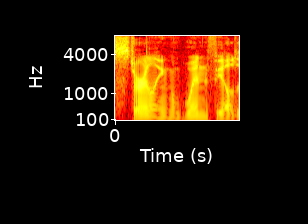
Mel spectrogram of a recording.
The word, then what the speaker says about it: Sterling Winfield: Today we have a cool guest, Sterling Winfield.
